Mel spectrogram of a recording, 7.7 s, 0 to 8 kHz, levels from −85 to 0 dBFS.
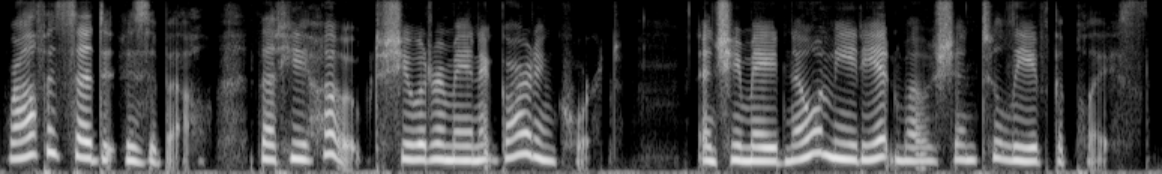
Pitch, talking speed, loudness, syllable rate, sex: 260 Hz, 180 wpm, -17 LUFS, 5.2 syllables/s, female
